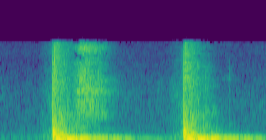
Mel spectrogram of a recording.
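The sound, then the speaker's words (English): Two loud, heavy knocks on a wooden cottage door in the evening, about a second and a half apart, each a deep booming thud with a short ringing decay. No voices are heard. “Someone's outside the door.”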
